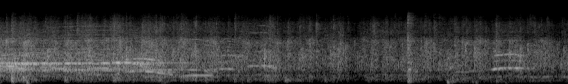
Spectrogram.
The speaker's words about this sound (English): In Jesus' name, if you're one of them, let the Lord hear your great hand clap tonight.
